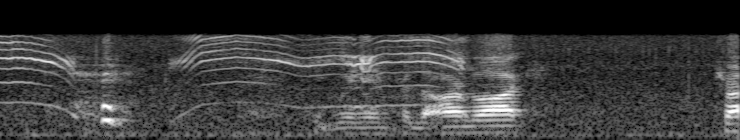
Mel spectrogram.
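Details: Kitten siblings play-fighting, a big brother wrestling his smaller runt sister: high, thin drawn-out meows sliding up and down, then a quick burst of short squeaky mews and yelps, with a man's voice commenting briefly.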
